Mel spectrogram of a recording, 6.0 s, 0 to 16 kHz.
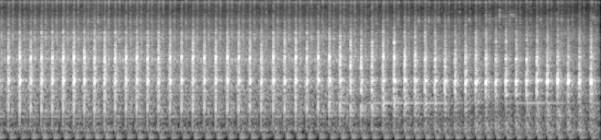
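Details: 162FMG-G single-cylinder engine: loud, sharp metallic knock about eight hits a second locked to engine rhythm; source unknown, knocking quieter when the machine is tilted to one side.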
